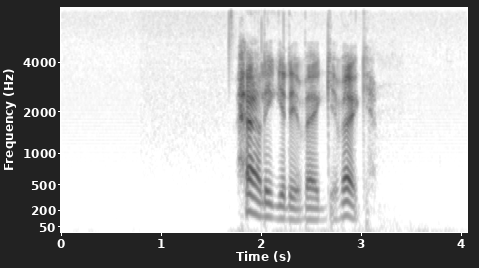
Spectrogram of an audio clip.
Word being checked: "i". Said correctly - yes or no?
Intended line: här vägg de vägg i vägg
yes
